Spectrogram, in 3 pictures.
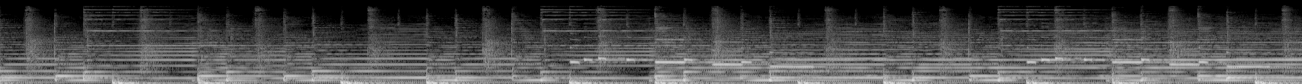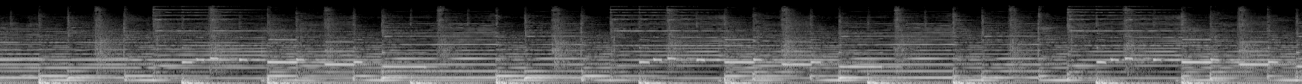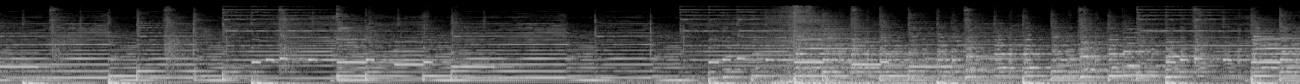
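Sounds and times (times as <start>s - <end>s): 
medieval bardcore version of a song: 0.0s - 39.0s.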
